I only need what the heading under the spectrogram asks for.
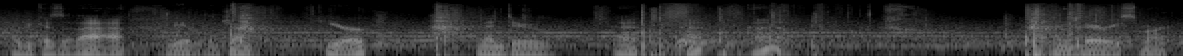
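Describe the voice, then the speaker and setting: A man's voice: sits low, a little slow, long pauses, over loud music. A man hosting a let's play, giving rambling, filler-heavy casual gameplay commentary.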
